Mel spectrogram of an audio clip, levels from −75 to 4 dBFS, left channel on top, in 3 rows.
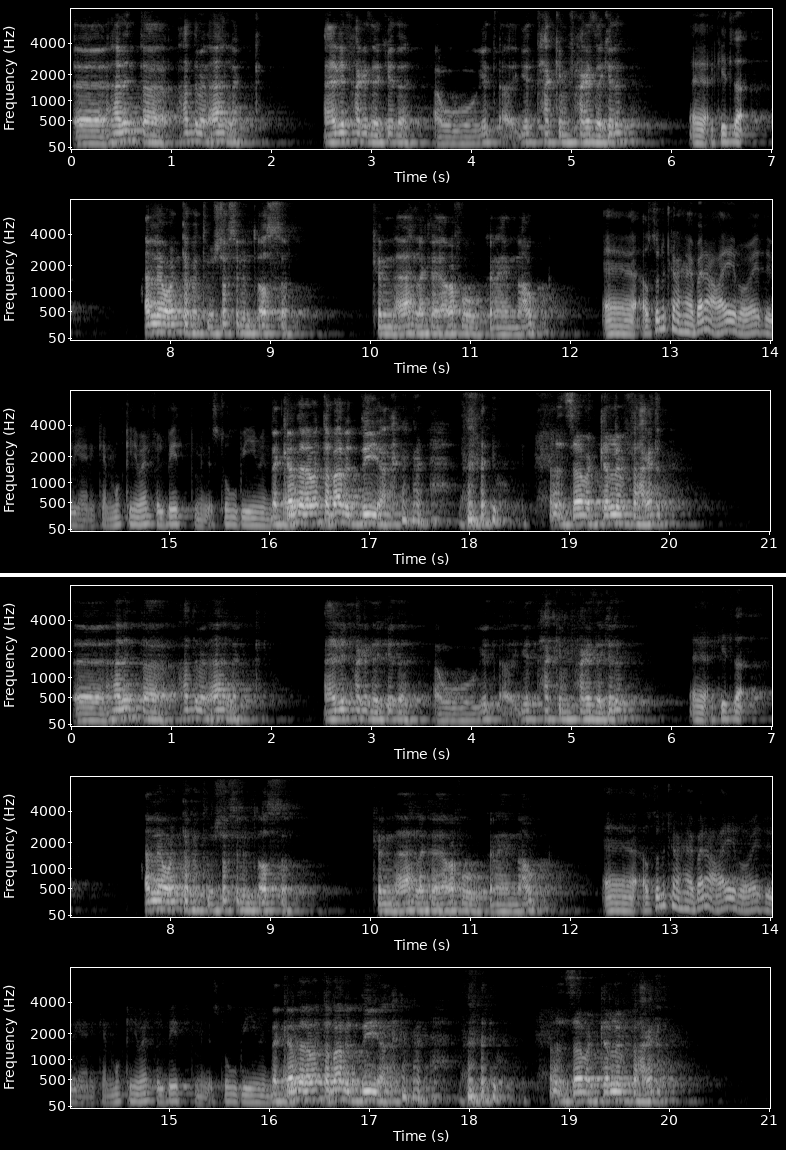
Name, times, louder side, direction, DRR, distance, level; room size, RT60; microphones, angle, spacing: voice 1, 0.0-1.7 2.5-5.6 7.7-9.2 10.0-11.7 16.0-18.2 18.8-19.9, left 2 dB, 60° left, 6 dB, 2.7 m, -24 dB
voice 2, 6.2-6.8 12.3-16.3 17.9-18.3 18.7-18.9, left 3 dB, 80° left, 11 dB, 0.9 m, -28 dB
25.5 x 23.0 x 8.5 m, 1.0 s
head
